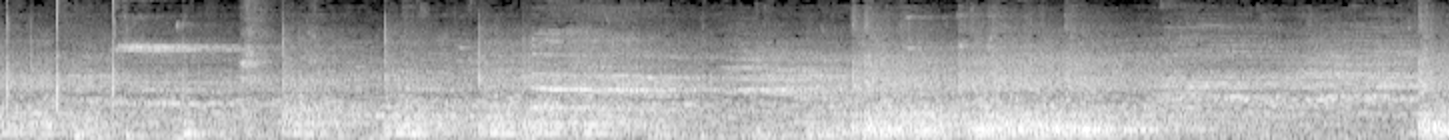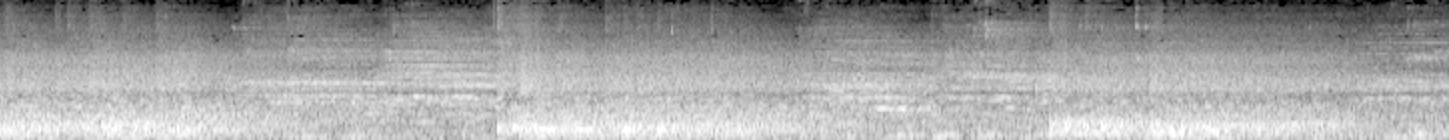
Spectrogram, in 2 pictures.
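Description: A handball bounces on the floor with sharp thuds.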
